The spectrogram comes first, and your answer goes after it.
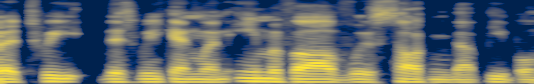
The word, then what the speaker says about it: Imavov: maybe because he said, I'm not Imamov. I Yeah. think people are like forgetting that there's two V's.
